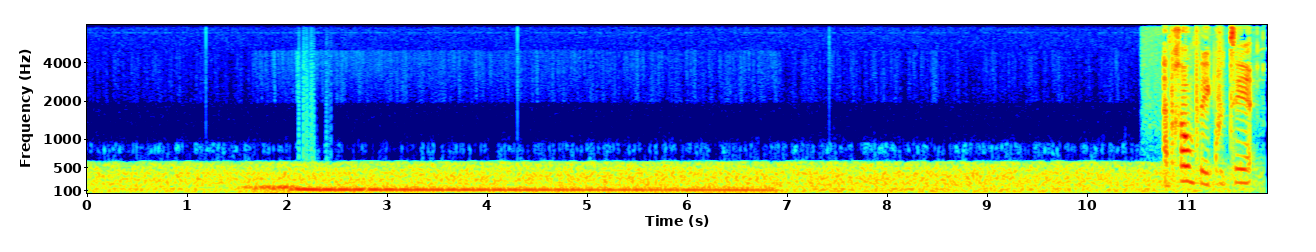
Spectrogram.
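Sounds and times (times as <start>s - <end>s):
pygmy blue whale song: 1.3s - 9.0s
speech: 11.0s - 11.7s.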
